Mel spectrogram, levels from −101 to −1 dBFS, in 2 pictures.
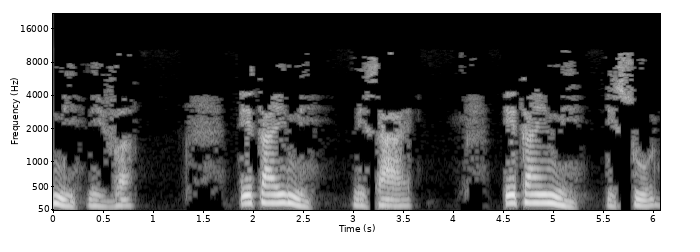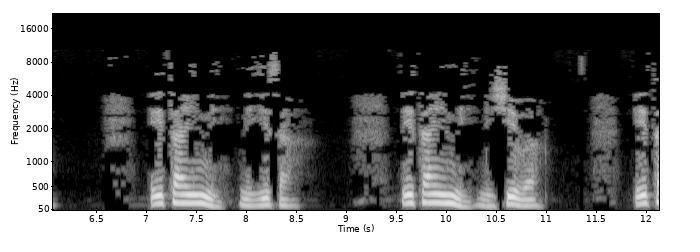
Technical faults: MP3 compression; pre-echo

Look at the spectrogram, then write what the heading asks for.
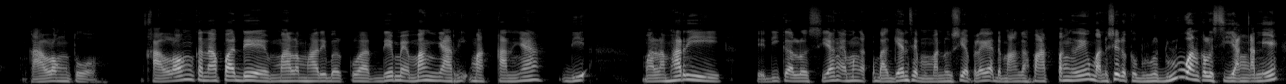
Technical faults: none

